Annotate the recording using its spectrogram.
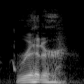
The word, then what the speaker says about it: Ritter: Rhymes with knitter. – Ritter.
